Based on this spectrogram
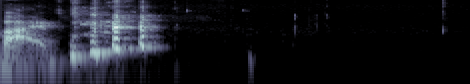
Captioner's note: chuckles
